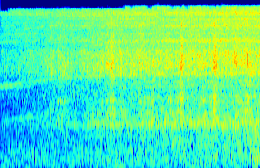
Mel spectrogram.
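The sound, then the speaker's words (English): A small handheld carving tool, used by hand for fine detail work carving out the shape of a Camaro, whirs steadily with a thin, hissy, high-pitched whine much like a dentist drill, rising slightly and pulsing in brief surges as it works, with no talking. “I use a small hand tool. It sounds kind of like a dentist drill.”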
